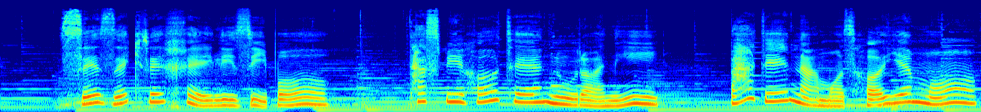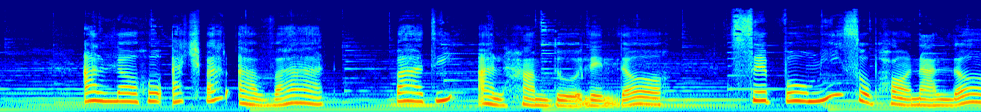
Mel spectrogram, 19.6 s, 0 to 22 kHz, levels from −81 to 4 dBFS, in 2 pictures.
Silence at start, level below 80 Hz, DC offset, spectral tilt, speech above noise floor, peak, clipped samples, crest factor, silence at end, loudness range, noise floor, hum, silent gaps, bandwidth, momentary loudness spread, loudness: 0 s; -44 dBFS; under 0.1%; -6.5 dB/octave; 24 dB; -4 dBFS; under 0.1%; 16 dB; 0 s; 2 LU; -43 dBFS; none; none; 16.5 kHz; 13 LU; -20 LUFS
